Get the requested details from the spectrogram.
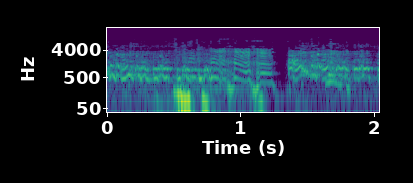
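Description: turkey gobbling

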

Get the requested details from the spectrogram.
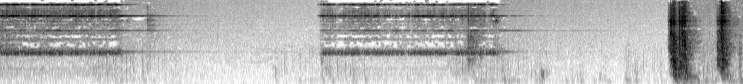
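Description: doorbell ringing

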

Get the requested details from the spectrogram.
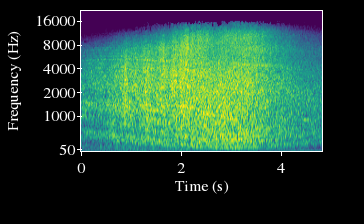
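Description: ocean waves

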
